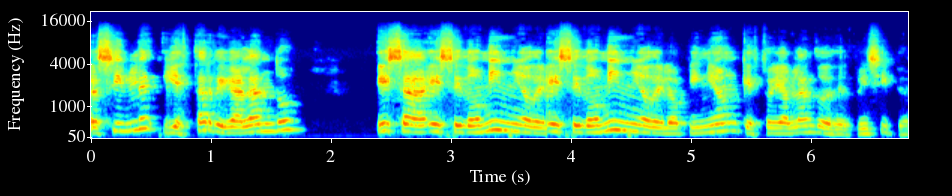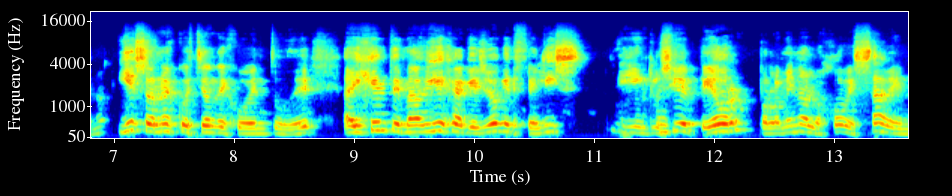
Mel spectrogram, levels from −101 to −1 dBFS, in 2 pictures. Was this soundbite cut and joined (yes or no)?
yes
